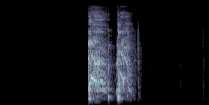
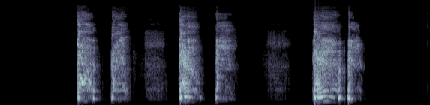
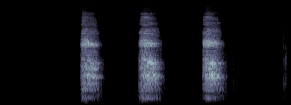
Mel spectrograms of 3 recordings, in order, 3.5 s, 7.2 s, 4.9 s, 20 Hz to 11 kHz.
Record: {"cough_length": "3.5 s", "cough_amplitude": 28361, "cough_signal_mean_std_ratio": 0.31, "three_cough_length": "7.2 s", "three_cough_amplitude": 32767, "three_cough_signal_mean_std_ratio": 0.36, "exhalation_length": "4.9 s", "exhalation_amplitude": 18490, "exhalation_signal_mean_std_ratio": 0.34, "survey_phase": "alpha (2021-03-01 to 2021-08-12)", "age": "65+", "gender": "Male", "wearing_mask": "No", "symptom_none": true, "smoker_status": "Never smoked", "respiratory_condition_asthma": false, "respiratory_condition_other": false, "recruitment_source": "REACT", "submission_delay": "1 day", "covid_test_result": "Negative", "covid_test_method": "RT-qPCR"}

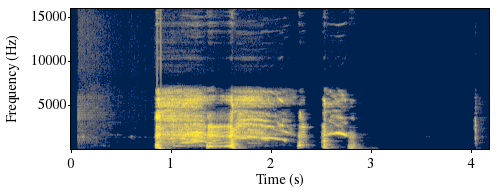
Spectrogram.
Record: {"cough_length": "4.2 s", "cough_amplitude": 32768, "cough_signal_mean_std_ratio": 0.39, "survey_phase": "beta (2021-08-13 to 2022-03-07)", "age": "65+", "gender": "Male", "wearing_mask": "No", "symptom_cough_any": true, "symptom_new_continuous_cough": true, "symptom_sore_throat": true, "symptom_onset": "2 days", "smoker_status": "Ex-smoker", "respiratory_condition_asthma": false, "respiratory_condition_other": false, "recruitment_source": "Test and Trace", "submission_delay": "1 day", "covid_test_result": "Negative", "covid_test_method": "RT-qPCR"}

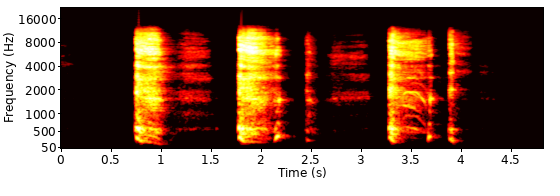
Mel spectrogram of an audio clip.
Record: {"three_cough_length": "4.8 s", "three_cough_amplitude": 27959, "three_cough_signal_mean_std_ratio": 0.33, "survey_phase": "beta (2021-08-13 to 2022-03-07)", "age": "18-44", "gender": "Female", "wearing_mask": "No", "symptom_cough_any": true, "symptom_runny_or_blocked_nose": true, "symptom_change_to_sense_of_smell_or_taste": true, "symptom_loss_of_taste": true, "symptom_onset": "3 days", "smoker_status": "Never smoked", "respiratory_condition_asthma": false, "respiratory_condition_other": false, "recruitment_source": "Test and Trace", "submission_delay": "2 days", "covid_test_result": "Positive", "covid_test_method": "ePCR"}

